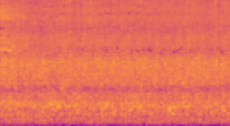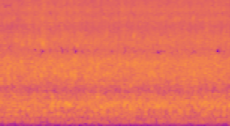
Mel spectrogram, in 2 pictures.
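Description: Small muddy creek running steadily past a line of sandbags, an even, continuous water rush with no breaks.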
